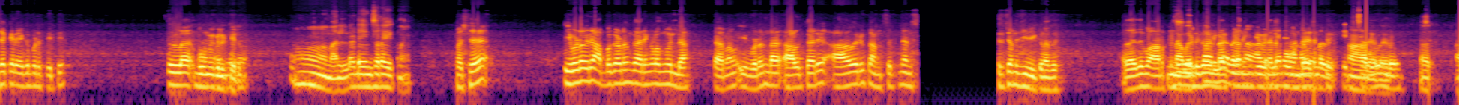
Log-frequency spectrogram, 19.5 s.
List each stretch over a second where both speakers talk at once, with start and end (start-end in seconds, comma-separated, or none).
15.6-18.5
